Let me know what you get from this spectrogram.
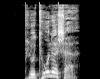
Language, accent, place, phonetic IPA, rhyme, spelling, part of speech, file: German, Germany, Berlin, [pluˈtoːnɪʃɐ], -oːnɪʃɐ, plutonischer, adjective, De-plutonischer.ogg
- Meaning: inflection of plutonisch: 1. strong/mixed nominative masculine singular 2. strong genitive/dative feminine singular 3. strong genitive plural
